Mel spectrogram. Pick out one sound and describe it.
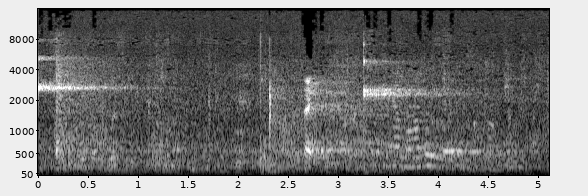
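Rackets strike a shuttlecock in a quick rally.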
